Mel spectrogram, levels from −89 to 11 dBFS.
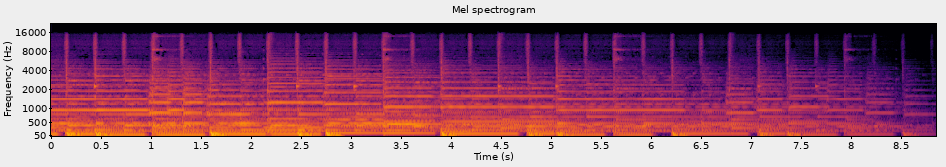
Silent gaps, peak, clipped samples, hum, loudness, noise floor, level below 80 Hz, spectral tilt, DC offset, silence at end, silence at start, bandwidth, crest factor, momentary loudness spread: none; -2 dBFS; under 0.1%; none; -18 LUFS; -38 dBFS; -22 dBFS; -6 dB/octave; under 0.1%; 0.2 s; 0 s; 16 kHz; 16 dB; 15 LU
